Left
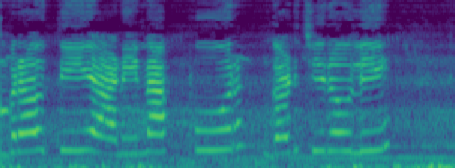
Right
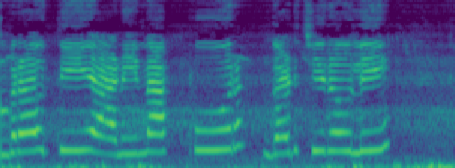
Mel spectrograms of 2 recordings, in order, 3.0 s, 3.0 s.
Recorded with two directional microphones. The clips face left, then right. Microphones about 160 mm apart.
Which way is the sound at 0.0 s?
35° right (ahead or behind).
